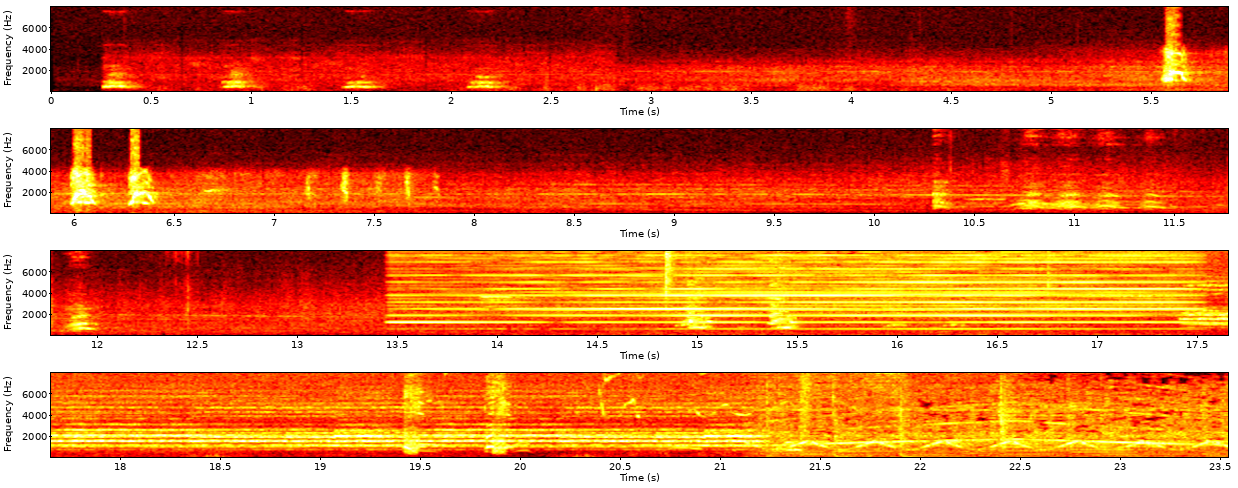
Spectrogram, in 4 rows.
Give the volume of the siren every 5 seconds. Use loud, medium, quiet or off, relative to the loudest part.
off, off, loud, loud, loud.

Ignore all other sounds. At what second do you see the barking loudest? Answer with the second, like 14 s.
6 s.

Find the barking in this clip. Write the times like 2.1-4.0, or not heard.
0.2-2.8, 5.5-7.8, 10.2-12.0, 14.8-16.4, 19.4-21.4.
